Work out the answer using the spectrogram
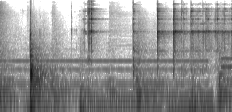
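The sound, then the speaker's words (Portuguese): Light glass clinks and knocks as a beer glass is picked up for a sensory beer tasting, a few bright, separate taps spread across a quiet background. “Primeiro você pega o copo.”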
